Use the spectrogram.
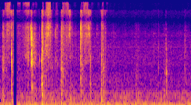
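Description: Tarot cards being drawn from a deck during a reading, heard as soft, quiet card slides and light papery flicks with a few sharper snaps scattered over a few seconds, close up.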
